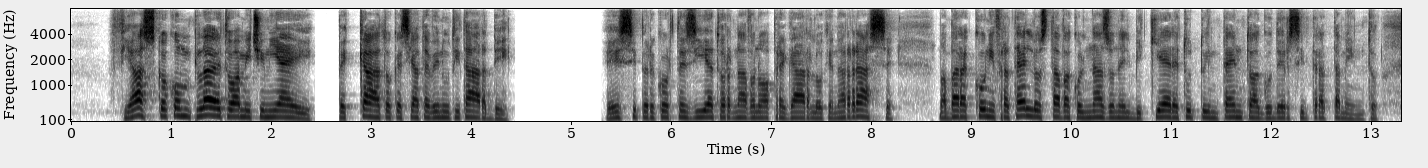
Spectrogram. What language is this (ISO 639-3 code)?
ita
